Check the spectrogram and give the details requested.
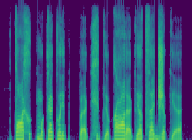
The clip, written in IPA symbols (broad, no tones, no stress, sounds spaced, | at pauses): tˤ æ x ʊ k m ʌ k æ k ʊ ɾʲ ʌ k pː æ̰ k xʲ ʌ k ɾʲ ɔ̰ k ʕ ɑ ɾ æ̰ k ɾʲ ʌ t͡s æ d͡ʒ ʌ k ɾʲ æ̰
